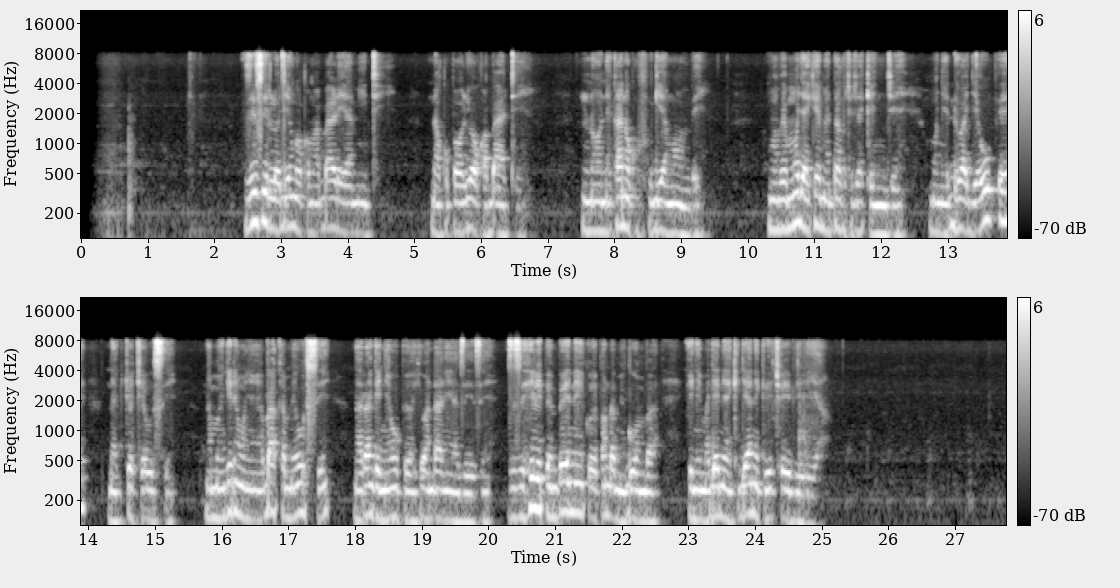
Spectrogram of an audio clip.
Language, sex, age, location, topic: Swahili, male, 18-24, Dar es Salaam, agriculture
